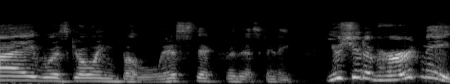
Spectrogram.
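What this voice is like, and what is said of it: Usual voice. Nothing is said of it.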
